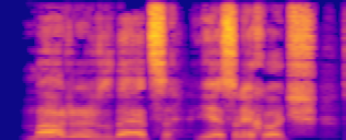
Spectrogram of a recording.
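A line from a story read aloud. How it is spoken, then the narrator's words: Calm. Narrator (Russian): спокойно произнес Джилан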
